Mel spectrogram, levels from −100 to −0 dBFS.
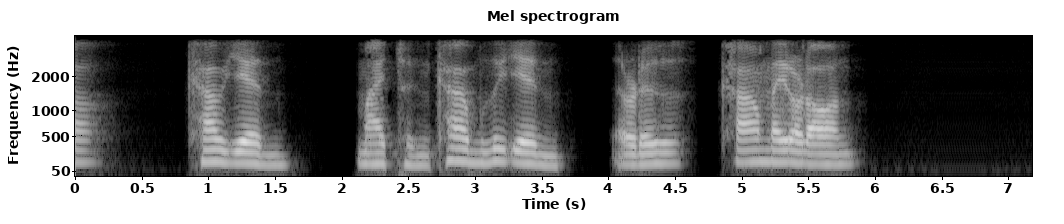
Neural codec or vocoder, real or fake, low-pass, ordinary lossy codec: codec, 16 kHz, about 1 kbps, DyCAST, with the encoder's durations; fake; 3.6 kHz; AAC, 24 kbps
